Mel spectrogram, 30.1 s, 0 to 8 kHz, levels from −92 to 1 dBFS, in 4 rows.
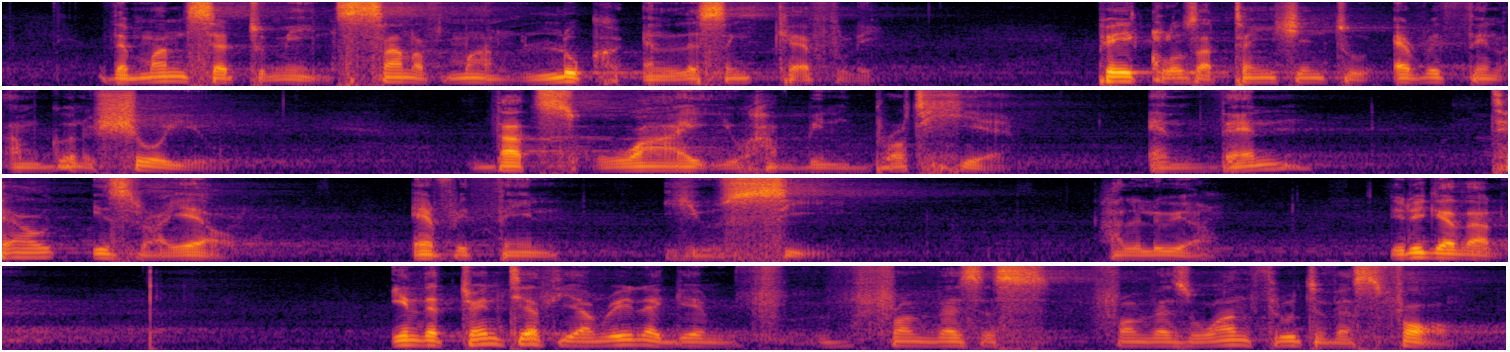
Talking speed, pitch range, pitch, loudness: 115 wpm, 90-115 Hz, 100 Hz, -24 LUFS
